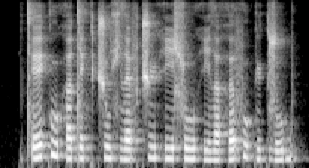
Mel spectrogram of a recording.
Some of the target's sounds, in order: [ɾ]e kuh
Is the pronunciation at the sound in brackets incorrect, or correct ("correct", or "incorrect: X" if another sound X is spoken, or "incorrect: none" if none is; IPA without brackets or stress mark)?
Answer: incorrect: tʼ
